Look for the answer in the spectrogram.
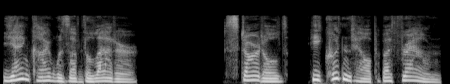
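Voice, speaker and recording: An audiobook narrator reads in a steady, plain storytelling manner. The tone is dark and warm. The sound is close and dry, with no room echo. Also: medium pitch, measured pace.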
